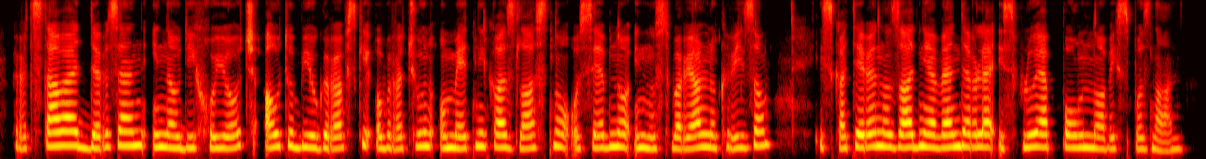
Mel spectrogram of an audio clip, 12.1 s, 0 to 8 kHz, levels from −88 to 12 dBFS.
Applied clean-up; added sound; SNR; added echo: neural mask model Resemble Enhance denoiser.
